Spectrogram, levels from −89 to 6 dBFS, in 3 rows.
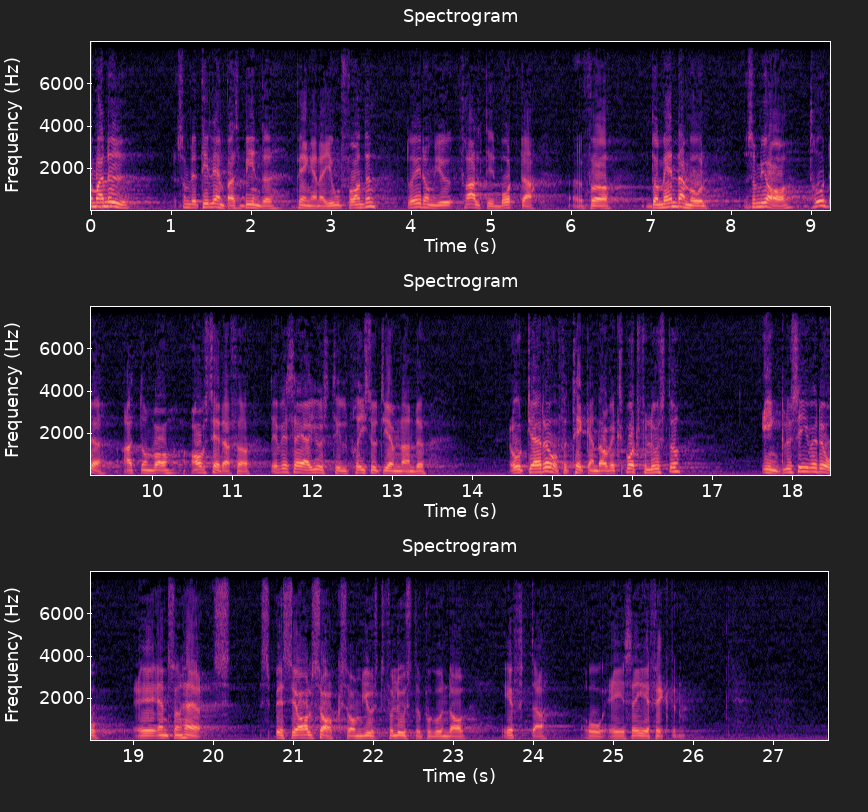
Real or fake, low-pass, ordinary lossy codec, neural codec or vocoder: fake; none; none; codec, 16 kHz, 16 kbps, FreqCodec, larger model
